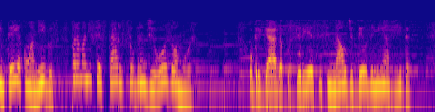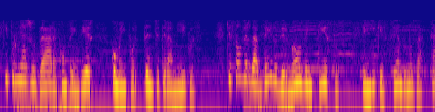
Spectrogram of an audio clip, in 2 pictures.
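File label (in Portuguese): HOMENAGEM A AMIZADE, feminino; Telemensagens; Telemensagens 2017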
